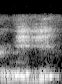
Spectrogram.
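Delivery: "ni" descendo e subindo no terceiro tom; faça o "ni" com tom que desce e sobe. Shown as a demonstration. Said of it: "ele tem o terceiro tom". ("ni" no terceiro tom do mandarim)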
